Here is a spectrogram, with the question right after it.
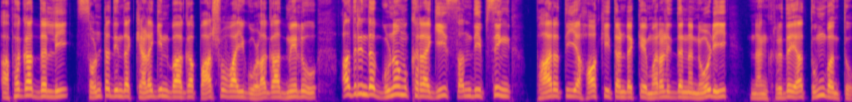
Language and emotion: Kannada, happy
